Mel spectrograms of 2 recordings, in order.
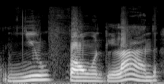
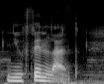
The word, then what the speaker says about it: Newfoundland: university of new finland now it's pronounced or it's spelled rather new found land but it's actually pronounced new finland it is in the province of new finland and labrador yes so we're all familiar with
